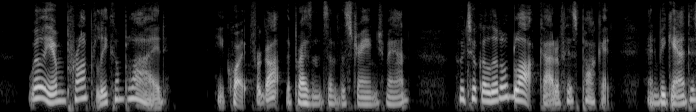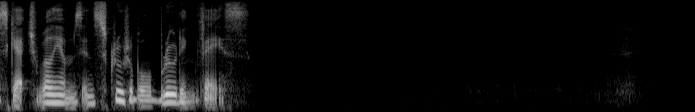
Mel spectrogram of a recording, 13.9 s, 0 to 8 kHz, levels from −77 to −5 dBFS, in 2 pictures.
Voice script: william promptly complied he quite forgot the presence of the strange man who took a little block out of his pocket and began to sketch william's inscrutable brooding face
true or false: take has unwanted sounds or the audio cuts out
false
